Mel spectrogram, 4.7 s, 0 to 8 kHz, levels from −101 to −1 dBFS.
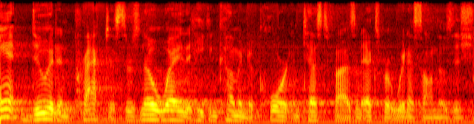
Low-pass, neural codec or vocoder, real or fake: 7.2 kHz; none; real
